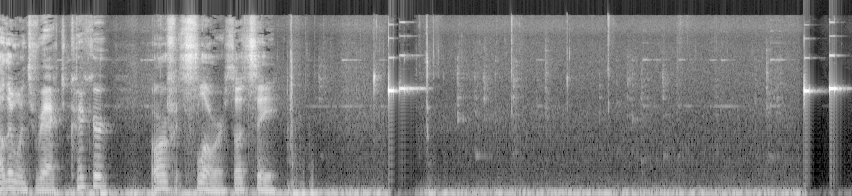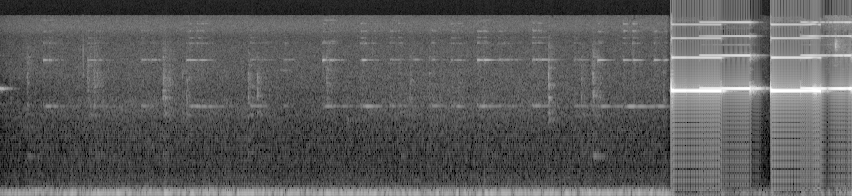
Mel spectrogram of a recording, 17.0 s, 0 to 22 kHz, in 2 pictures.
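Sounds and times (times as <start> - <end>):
loud low rumble: 0.0 - 15.2
faint scattered alarm beeps: 3.4 - 4.3, 6.5 - 9.2, 9.8 - 17.0
smoke alarm short high beeps: 3.8 - 4.3, 8.0 - 8.6, 15.2 - 17.0.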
